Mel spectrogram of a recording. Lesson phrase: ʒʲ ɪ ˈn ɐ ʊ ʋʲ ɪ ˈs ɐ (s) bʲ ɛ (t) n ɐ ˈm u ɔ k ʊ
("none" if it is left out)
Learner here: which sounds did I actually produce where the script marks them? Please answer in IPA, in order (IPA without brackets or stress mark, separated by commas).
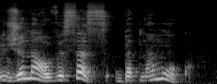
s, t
